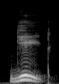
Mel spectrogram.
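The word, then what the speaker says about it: guilt: Sound দেই প্রত্যেকটা দেখো যেমন জি ইউ আই এলটি গিলড এখানে ইউ আই জি এবং এল এই দুটোর মাঝখানে আছে। তার মানে এর জন্য আমরা হস্তিকার সাউন্ড করব।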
